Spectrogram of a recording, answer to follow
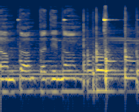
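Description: Yakshagana talamaddale accompaniment: the bhagavata sings over a steady drone, with frequent strokes on the maddale barrel drum and short rings of small brass hand cymbals (tala).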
